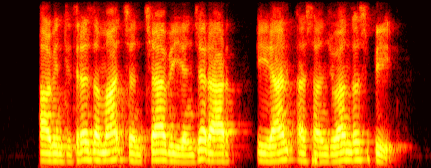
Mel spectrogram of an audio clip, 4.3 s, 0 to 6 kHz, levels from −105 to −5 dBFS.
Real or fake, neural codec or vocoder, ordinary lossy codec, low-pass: real; none; Opus, 24 kbps; 5.4 kHz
